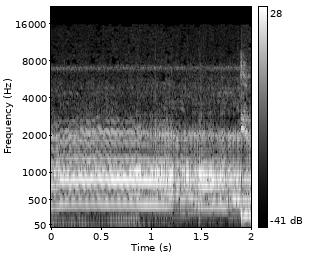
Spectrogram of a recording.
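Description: A dramatized giant's scream of pain: one long, loud cry held on a single pitch for nearly two seconds, sagging slightly near the end, the sound of the blinded one-eyed giant.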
